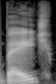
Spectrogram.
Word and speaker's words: Bage: For those of you who don't know very much about Neil Bage, with a hard G,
